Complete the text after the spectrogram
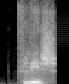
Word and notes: flèche: Indian

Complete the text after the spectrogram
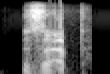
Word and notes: zap: British English

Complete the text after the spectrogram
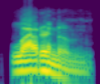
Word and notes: ladanum: American English

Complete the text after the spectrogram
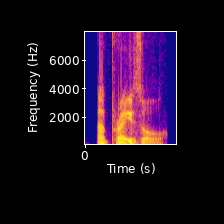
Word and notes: appraisal: British English

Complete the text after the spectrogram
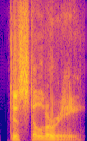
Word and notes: distillery: American English

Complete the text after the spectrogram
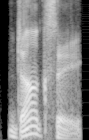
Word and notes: doxy: British English

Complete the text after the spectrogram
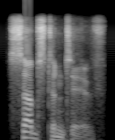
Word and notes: substantive: British English

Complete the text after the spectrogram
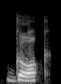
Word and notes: gawk: Indian

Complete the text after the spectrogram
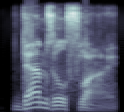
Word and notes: damselfly: British English

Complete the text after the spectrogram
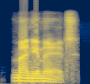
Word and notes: manumit: British English

